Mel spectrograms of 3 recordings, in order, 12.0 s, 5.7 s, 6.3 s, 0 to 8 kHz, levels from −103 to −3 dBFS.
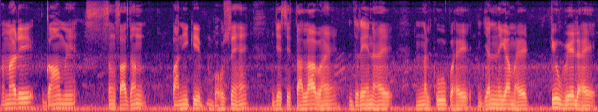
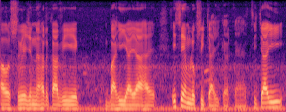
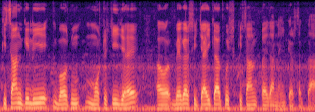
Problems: none marked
